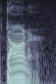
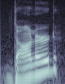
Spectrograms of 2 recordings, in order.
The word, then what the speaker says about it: Donner: I will say I didn't really know the correct pronunciation of this reindeer's name until I Googled it for this. Donner. – Yeah. – I thought it was Donnard or Dunder.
